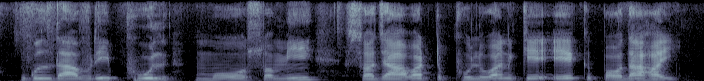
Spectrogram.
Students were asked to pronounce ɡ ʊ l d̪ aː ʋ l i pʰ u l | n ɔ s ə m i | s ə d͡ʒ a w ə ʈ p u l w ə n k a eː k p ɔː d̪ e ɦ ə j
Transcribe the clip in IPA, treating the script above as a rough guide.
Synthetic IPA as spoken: ɡ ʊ l d̪ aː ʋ ɾ i pʰ u l | m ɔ s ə m i | s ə d͡ʒ a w ə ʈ pʰ u l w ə n k e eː k p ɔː d̪ a ɦ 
